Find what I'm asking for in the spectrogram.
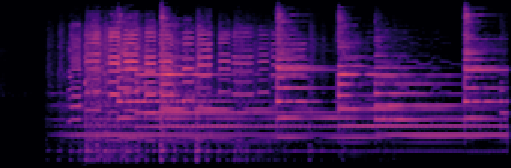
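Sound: church bells ringing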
